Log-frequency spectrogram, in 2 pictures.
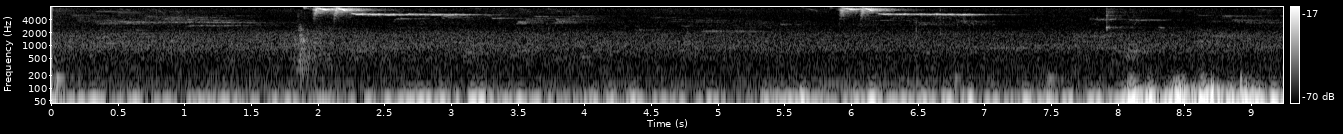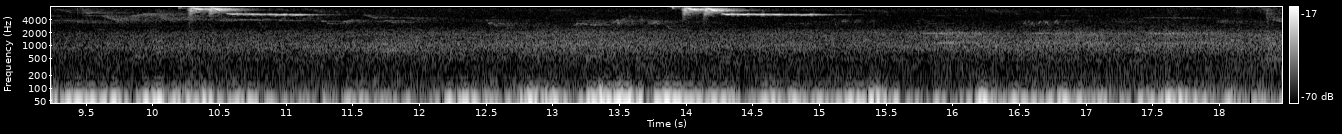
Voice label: tascam im2 description with birdsong and clock striking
